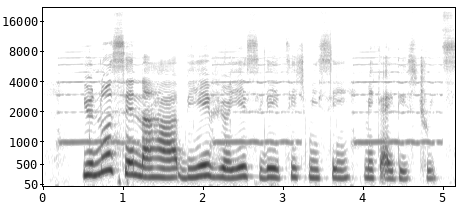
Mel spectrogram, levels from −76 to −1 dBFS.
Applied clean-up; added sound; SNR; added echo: none; Bowed string instrument; 18 dB; none.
